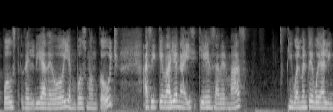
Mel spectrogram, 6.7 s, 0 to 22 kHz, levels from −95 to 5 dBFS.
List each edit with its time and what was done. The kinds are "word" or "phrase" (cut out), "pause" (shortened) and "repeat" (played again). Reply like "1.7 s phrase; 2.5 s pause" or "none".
none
